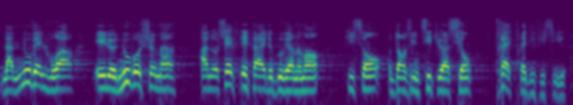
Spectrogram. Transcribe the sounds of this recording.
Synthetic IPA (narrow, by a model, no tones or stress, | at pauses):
lanuvɛlvwaelənuvoʃəmɛ̃ | anoʃɛfd̪et̪aed̪əɡuvɛʁnəmɑ̃ | kʲisɔ̃d̪ɑ̃zynsit̪yasjɔ̃ | t̪χɛt̪χɛd̪ifisil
